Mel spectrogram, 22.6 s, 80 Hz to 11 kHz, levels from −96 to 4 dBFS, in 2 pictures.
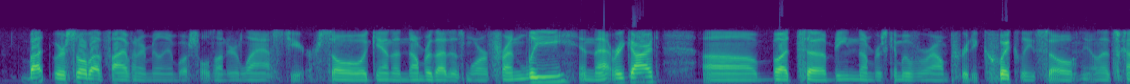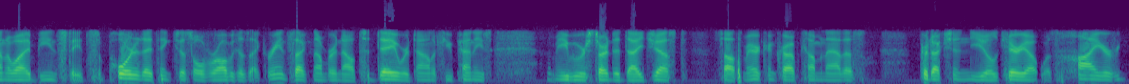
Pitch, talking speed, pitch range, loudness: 105 Hz, 195 wpm, 100-110 Hz, -30 LUFS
